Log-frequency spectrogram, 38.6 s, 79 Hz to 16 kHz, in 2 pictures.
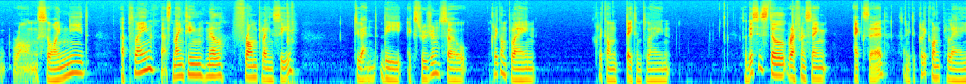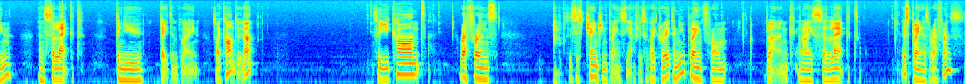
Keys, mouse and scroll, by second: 4.8 click, 5.7 space, 12.1 click, 18.6 click, 26.6 click, 27.9 click, 30.4 Escape, 31.4 click, 32.0 click, 33.6 click, 35.5 click, 37.1 click.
